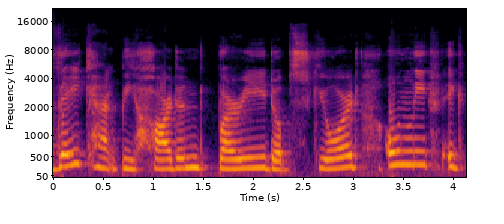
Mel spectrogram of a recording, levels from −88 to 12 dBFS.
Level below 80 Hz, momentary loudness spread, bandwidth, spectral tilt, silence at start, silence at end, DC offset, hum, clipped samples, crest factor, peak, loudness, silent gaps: -52 dBFS; 6 LU; 12 kHz; -5 dB/octave; 0 s; 0.05 s; under 0.1%; none; under 0.1%; 14 dB; 0 dBFS; -14 LUFS; none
